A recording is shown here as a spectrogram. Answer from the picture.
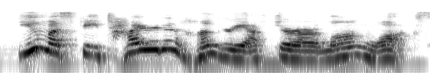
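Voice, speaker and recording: The speaker is a woman using a put-on character voice. Her pitch rises and falls over a very wide range. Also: medium pitch for a woman, moderate pace. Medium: read story. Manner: superior, matter-of-fact.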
